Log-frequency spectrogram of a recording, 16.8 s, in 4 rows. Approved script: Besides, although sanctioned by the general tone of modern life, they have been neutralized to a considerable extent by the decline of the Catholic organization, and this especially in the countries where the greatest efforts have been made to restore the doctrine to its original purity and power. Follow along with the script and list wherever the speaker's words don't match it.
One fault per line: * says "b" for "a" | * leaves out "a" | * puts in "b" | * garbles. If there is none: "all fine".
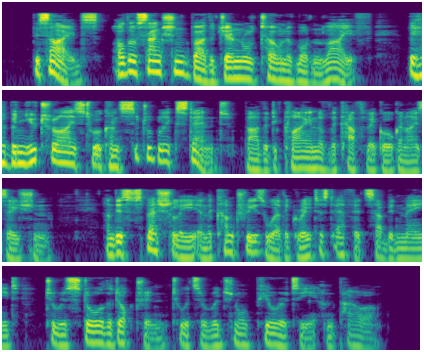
all fine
